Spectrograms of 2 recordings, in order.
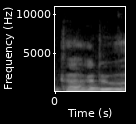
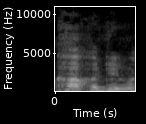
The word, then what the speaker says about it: cockatoo: the cockatoo? Okay. It's not cockadoo, it's cockatoo.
